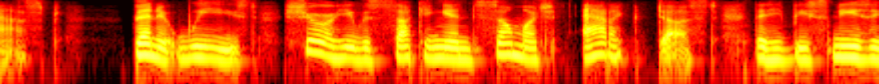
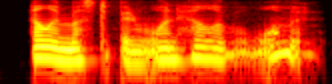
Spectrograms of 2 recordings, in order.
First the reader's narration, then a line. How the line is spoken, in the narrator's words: he muttered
